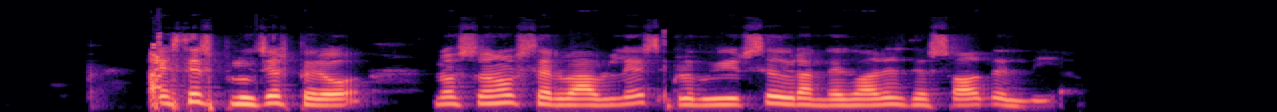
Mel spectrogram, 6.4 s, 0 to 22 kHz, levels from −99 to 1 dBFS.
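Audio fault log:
0.75–0.80 s and 3.28–3.34 s, damaged data in a compressed stream: a short stretch of the encoded speech reached the decoder corrupted, so it misread those frames, lost sync and hunted for the next valid frame header before resuming. Each time this comes out as a brief squawk or blip of roughly 56 ms cutting into the speech, because the decoder briefly produced garbage and dropped sound instead of the real content.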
